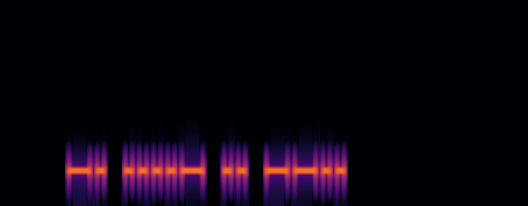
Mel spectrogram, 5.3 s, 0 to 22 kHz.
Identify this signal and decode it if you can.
Morse code, heard as a keyed tone, about 17 wpm, 700 Hz. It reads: N4IZ
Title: USA Call Signs - 4 Characters - Repeated 2x - 17wpm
